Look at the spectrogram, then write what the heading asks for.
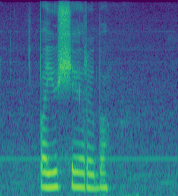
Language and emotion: Russian, neutral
